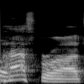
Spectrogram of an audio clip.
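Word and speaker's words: hasperat: It's a burrito, and I love Hasparats, so fantastic. Yeah, Hasparat, that's how you say it.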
